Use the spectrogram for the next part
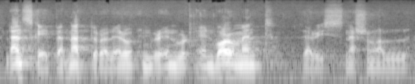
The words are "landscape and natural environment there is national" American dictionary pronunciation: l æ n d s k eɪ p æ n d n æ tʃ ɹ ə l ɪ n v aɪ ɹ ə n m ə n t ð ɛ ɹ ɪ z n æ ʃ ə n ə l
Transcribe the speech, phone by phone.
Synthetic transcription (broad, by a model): l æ n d s k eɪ p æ n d n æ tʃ ɹ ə l ɪ n v aɪ ɹ ə n m ə n t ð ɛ ɹ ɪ s n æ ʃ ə n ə l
